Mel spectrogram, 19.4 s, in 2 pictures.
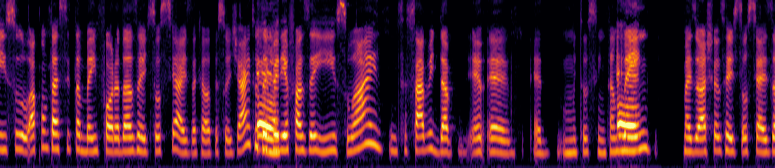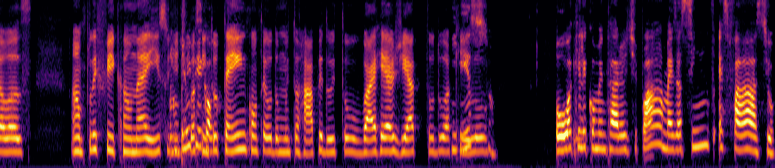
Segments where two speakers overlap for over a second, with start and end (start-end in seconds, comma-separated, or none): none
